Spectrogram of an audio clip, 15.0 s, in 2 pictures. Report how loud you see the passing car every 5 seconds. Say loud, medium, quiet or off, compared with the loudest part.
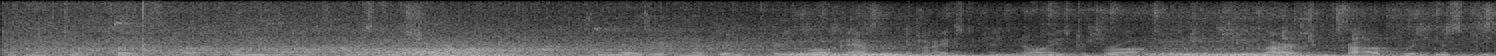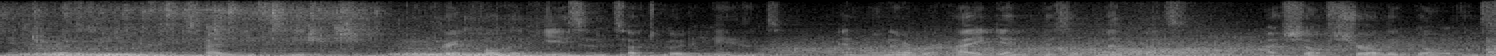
loud, loud, medium.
